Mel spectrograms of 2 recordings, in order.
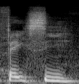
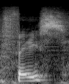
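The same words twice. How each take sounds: First: It ends with an added vowel sound after the consonant. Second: It ends on the consonant with no final vowel. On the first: The speaker calls it wrong. "Não é face. Face seria se terminasse com Y" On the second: The speaker calls it right. "O E nunca é pronunciado"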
